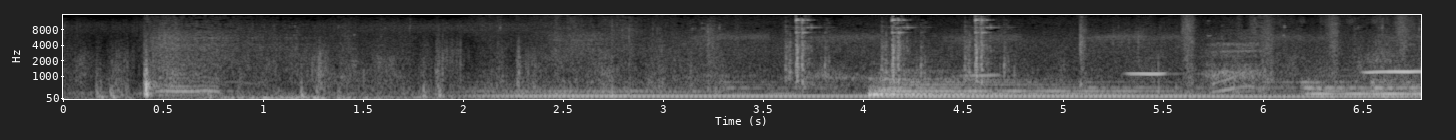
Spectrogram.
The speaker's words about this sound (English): But yeah, here is … trying to whistle and failing and then successfully whistling.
